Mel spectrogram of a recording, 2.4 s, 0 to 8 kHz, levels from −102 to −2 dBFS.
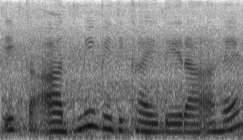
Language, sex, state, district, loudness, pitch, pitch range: Hindi, male, Punjab, Pathankot, -16 LUFS, 195 Hz, 180-230 Hz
